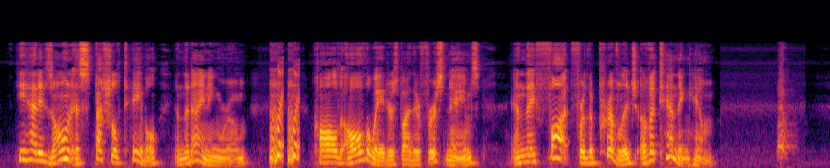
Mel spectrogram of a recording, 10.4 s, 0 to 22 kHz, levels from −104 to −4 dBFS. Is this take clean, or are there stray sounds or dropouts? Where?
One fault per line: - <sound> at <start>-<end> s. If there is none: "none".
- laugh at 3.4-3.7 s
- bark at 9.7-10.0 s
